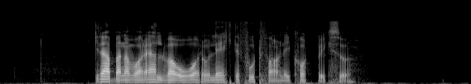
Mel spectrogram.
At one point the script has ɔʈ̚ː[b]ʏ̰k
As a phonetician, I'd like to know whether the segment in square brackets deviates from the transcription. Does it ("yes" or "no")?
no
